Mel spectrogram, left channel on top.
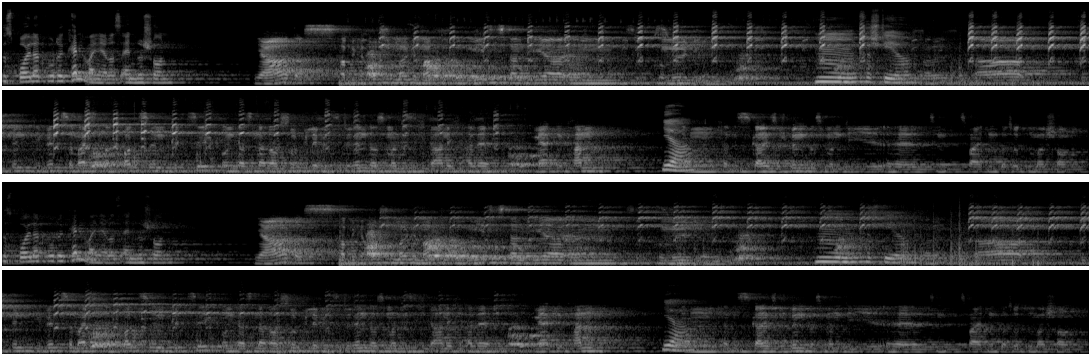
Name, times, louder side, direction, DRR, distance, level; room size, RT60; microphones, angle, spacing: voice 1, 0.0-1.7 8.1-9.2 17.5-17.8, left 3 dB, 55° left, 10 dB, 0.6 m, -32 dB
voice 2, 2.5-7.2 9.2-10.2 10.8-15.8 16.2-16.8 17.7-21.6, left 2 dB, 10° left, -2 dB, 1.0 m, -37 dB
sound 1, 3.4-16.1, left 8 dB, 80° left, 0.9 m, -35 dB
Fireworks, 3.4-5.0 5.8-5.9 6.6-11.9 12.9-14.7 15.3-15.8, right 3 dB, 80° right, 0.6 m, -51 dB
sound 2, 3.6-6.1 7.3-7.9 8.3-8.8 11.7-12.4 15.9-16.7, right 3 dB, 15° right, 0.3 m, -37 dB
10.5 x 10.0 x 9.7 m, 2.3 s
head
